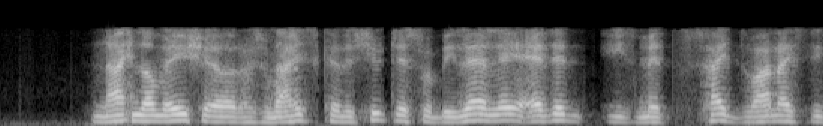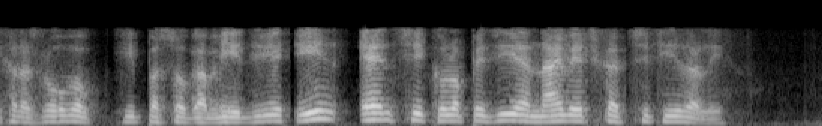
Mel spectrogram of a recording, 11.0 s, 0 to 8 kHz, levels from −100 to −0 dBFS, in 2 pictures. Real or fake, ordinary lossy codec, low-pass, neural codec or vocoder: fake; AAC, 16 kbps; 7.2 kHz; codec, 16 kHz in and 24 kHz out, 0.6 kbps, FocalCodec, streaming, 4096 codes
